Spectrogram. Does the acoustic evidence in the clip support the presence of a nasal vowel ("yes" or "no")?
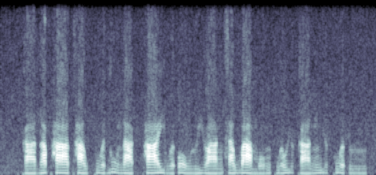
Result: no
